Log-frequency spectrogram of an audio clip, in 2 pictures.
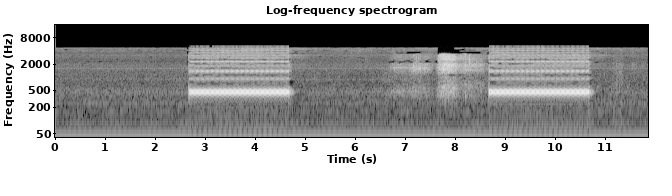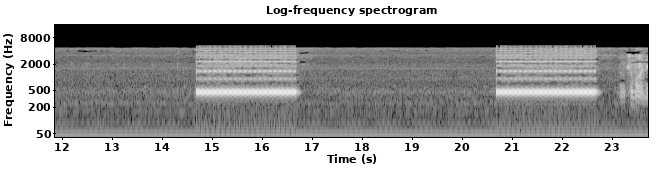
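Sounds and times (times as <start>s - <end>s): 
telephone ringing with electronic tone: 2.7s - 4.8s, 8.7s - 10.8s, 14.7s - 16.8s, 20.7s - 22.8s.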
